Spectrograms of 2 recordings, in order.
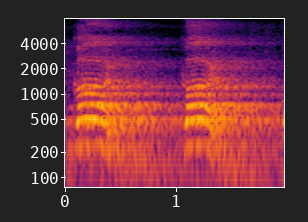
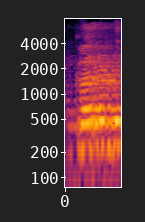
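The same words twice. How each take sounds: First: कर्ड said as kad, no r; correct pronunciation. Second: कर्ड with a sounded r; wrong pronunciation. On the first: Teacher modelling the right कर्ड, r silent. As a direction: drop the r in कर्ड. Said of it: "इसे अपन क्या पढ़ेंगे?". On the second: Teacher showing the wrong कर्ड with r. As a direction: say कर्ड pronouncing the r. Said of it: "कर्ड नहीं". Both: Shown as a demonstration.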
